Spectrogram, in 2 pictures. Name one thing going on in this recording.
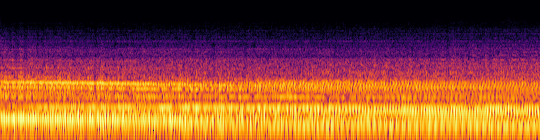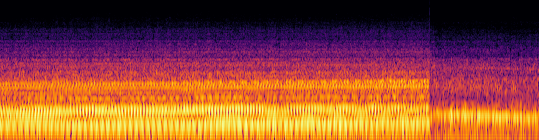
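A motorcycle engine drones steadily at speed.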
